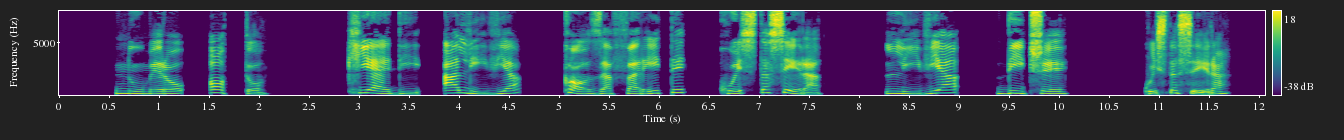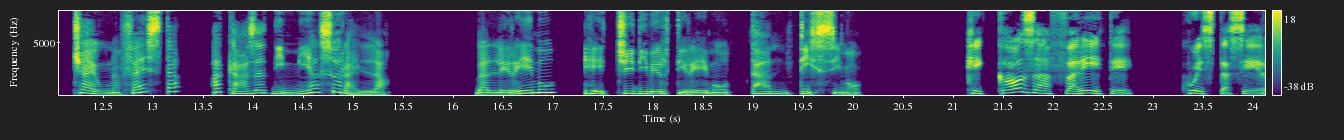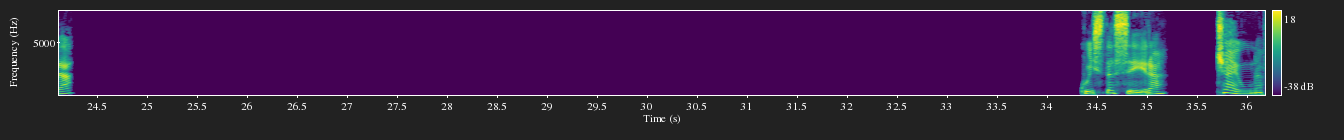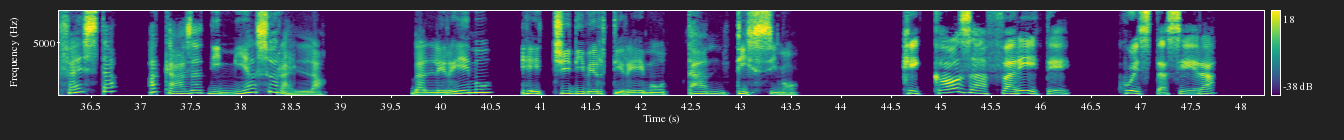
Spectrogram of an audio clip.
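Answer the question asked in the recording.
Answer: Andrete a una festa a casa della sorella di Livia e ballerete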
